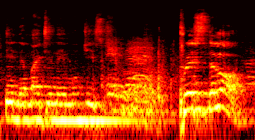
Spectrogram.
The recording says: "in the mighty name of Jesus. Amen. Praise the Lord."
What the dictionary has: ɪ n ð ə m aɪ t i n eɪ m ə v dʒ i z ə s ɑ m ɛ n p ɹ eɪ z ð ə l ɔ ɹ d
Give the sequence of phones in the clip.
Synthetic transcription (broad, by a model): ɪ n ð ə m aɪ t i n eɪ m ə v dʒ i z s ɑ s p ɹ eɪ s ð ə l ɔ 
